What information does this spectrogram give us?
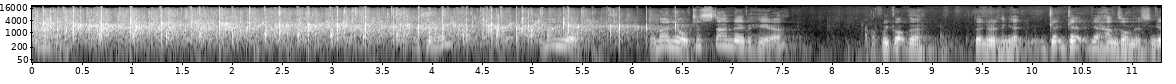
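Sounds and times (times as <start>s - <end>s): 
audience applause: 0.0s - 6.6s
speech: 6.2s - 7.7s, 8.3s - 11.2s.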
